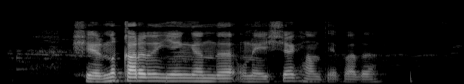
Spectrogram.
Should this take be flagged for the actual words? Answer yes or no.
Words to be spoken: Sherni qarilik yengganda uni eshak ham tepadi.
no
